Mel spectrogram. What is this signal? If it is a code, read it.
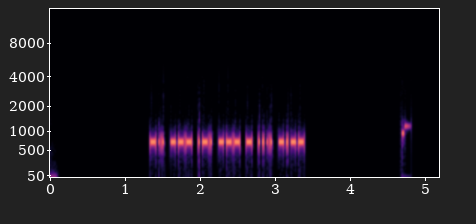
Morse code, heard as a keyed tone, about 44 wpm, 700 Hz. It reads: DOROTHY
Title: USA Common Names - 45wpm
